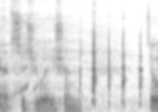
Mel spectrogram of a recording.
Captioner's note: laughing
